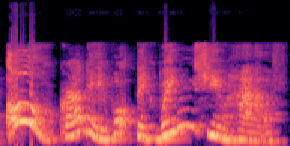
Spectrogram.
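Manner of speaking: high squeal on oh, granny; squirrel voice. Acted. Teacher voicing squirrel admiring Granny's wings. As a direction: gasp it like an amazed squirrel. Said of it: "the squirrel said".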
